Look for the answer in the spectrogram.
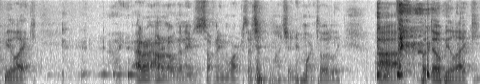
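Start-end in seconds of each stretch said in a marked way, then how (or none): none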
